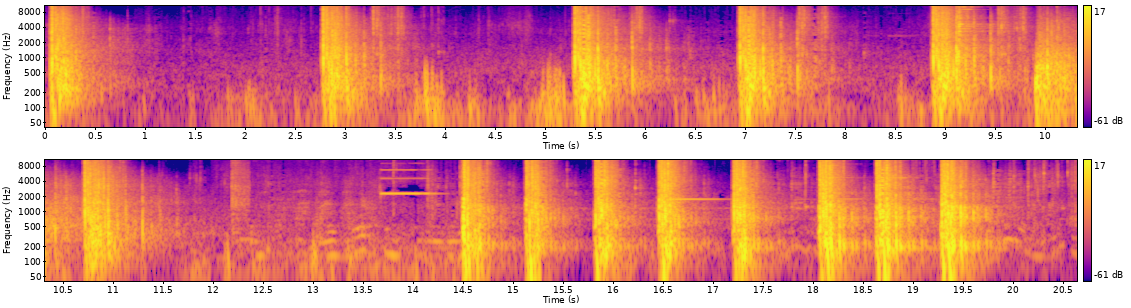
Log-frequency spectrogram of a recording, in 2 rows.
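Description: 12-gauge competition shotgun firing on a practical shooting stage. Shots come a second or two apart through the first half, each with a ringing tail, then a fast string of about nine shots roughly every half second near the end. A brief high tone sounds just before the fast string.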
